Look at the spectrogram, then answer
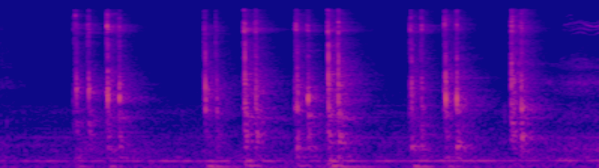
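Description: A sudo password is typed on a computer keyboard: about a dozen crisp, close key clicks come in short irregular bursts over a faint steady hum, with no voices.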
